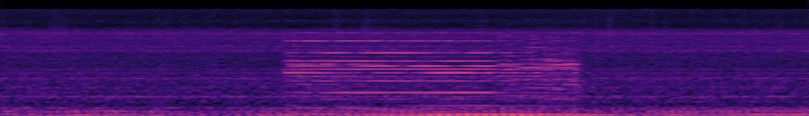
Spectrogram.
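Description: A film's soundtrack music playing through a TV's speakers: a held chord of several steady tones comes in about one and a half seconds in over a low swell, then fades away near the three-second mark.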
